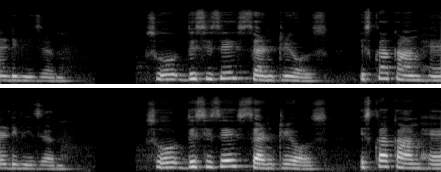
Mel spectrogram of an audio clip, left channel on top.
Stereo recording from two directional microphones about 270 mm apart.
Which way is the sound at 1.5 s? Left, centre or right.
Right.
